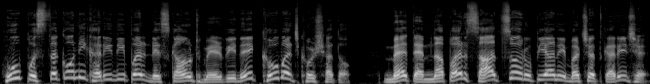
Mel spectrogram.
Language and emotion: Gujarati, happy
